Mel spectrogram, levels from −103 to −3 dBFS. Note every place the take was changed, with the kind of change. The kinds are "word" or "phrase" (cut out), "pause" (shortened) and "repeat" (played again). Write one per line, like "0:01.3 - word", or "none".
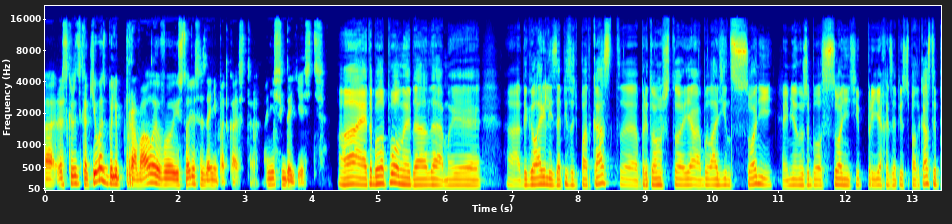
0:05.5 - word
0:11.1 - word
